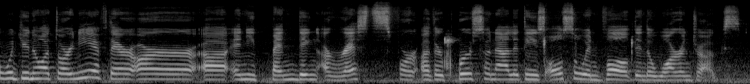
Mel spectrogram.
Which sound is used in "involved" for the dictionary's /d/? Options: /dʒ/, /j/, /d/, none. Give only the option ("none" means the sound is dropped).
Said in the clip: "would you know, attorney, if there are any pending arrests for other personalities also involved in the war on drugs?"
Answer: /d/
